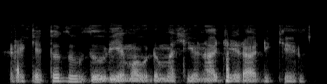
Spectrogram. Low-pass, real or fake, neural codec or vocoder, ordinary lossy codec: 7.2 kHz; fake; vocoder, 22.05 kHz, 80 mel bands, HiFi-GAN; none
